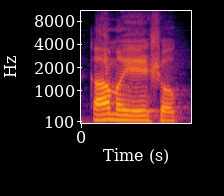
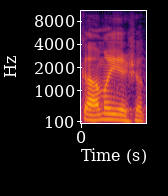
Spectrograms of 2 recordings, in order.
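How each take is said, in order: First: The word ends with an 'o' vowel. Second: The word ends with an 'a' vowel.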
